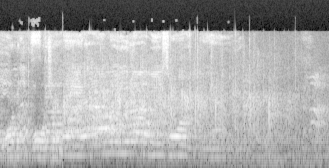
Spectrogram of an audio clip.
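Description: A large crowd cheers and whistles in an echoing hall, then quiets down.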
